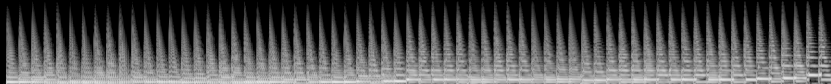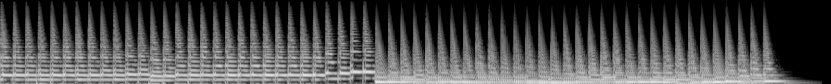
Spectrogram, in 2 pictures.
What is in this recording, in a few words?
synth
